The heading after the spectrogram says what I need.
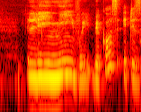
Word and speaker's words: ленивый: Ленивый. E here is not stressed, so we are going to pronounce it as E. Ленивый.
